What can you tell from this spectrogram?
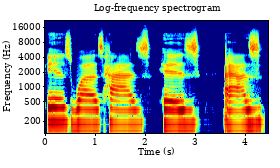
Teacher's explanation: an S spelled with an S but it's a z so make sure that s is voiced you know there's vibration going on here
